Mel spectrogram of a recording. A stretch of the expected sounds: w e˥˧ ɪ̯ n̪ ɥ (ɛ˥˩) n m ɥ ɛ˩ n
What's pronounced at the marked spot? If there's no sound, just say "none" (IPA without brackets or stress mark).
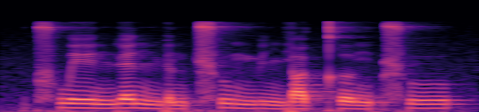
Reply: ɛ˥˩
